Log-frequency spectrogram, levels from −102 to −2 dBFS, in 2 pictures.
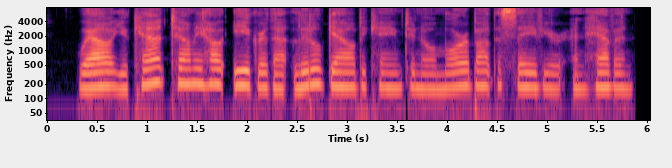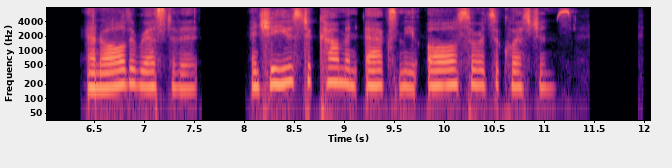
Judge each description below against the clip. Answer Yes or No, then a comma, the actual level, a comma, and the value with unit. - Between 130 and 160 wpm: No, average, 180 wpm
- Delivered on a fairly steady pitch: Yes, narrow, 2.2 semitones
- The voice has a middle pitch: Yes, medium, 180 Hz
